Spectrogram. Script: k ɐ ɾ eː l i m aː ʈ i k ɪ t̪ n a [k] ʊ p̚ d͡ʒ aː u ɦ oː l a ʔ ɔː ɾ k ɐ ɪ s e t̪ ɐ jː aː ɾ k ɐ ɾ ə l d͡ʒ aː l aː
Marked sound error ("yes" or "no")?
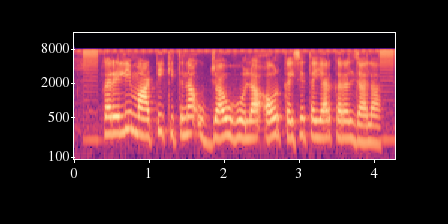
yes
